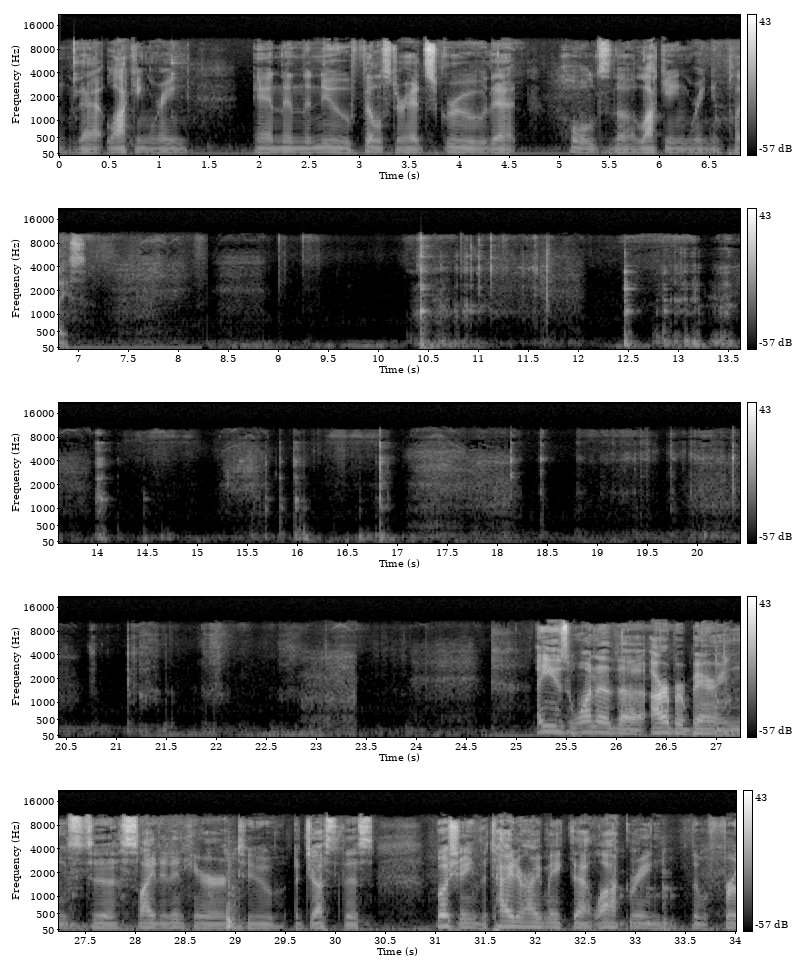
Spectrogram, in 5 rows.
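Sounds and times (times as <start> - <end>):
soft rubbing and scraping: 2.0 - 8.4, 11.0 - 18.2, 18.8 - 24.3, 25.2 - 34.0.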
